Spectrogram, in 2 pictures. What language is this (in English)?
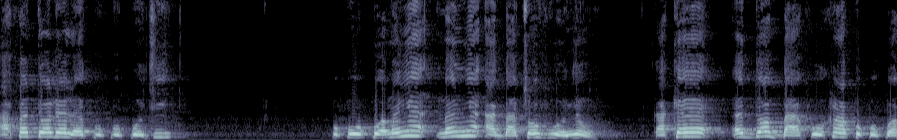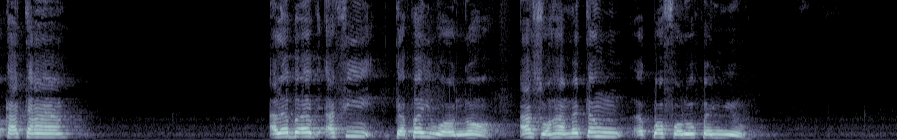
Ewe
